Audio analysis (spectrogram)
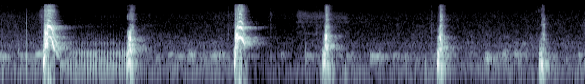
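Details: Dog barking in sharp, separate barks spaced about a second or more apart, with a brief buzzy, harmonic sound between the first two barks.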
